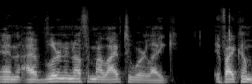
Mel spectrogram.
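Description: A man with an American accent at a very fast pace, fairly even intonation, on a very clean recording with a silent background. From Texas. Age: 30s. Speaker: podcast host. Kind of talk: casual chat.

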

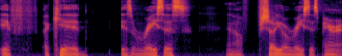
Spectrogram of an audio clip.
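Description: Very deep and low in pitch, a man speaks at a fairly slow pace in a monotone, flat way, his tone bright and sharp. The recording is very clean, with a silent background. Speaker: photographer. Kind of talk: casual chat. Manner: laughs often.

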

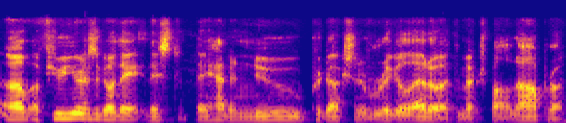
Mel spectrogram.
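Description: A man speaks with a normal speaking voice at medium pitch. His pitch varies in an ordinary way over a quiet background. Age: 50s. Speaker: comedian and actor. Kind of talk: casual chat.

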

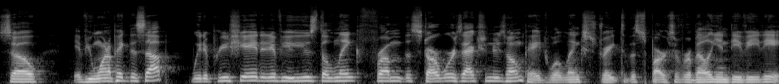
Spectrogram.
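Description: A man with an ordinary speaking voice talks at a fairly quick pace with a fairly high pitch, lively intonation and hardly any pauses, on a very clean recording with a silent background. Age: 30s. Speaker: podcast co-host. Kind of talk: casual chat.

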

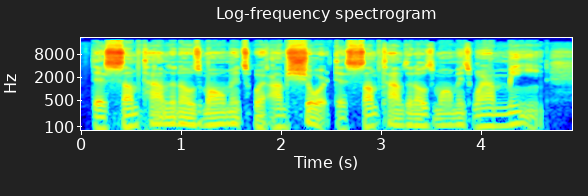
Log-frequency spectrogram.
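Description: Against noticeable background noise, a man speaks very fast in a very deep, low pitch. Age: 40s. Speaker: podcast host. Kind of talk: casual chat.

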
